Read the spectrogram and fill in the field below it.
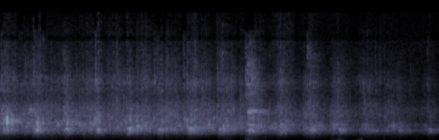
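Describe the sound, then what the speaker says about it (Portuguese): A church congregation claps together in a sustained, fairly even wash of applause, moderately distant, with a few low knocks and shuffles scattered through it. "Vamos aplaudir ao Senhor."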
